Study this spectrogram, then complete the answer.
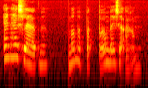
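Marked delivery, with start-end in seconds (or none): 0.0-0.9 crying. Acted. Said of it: "huilt Marloes".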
